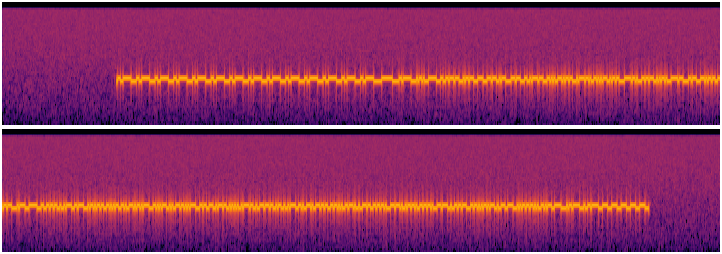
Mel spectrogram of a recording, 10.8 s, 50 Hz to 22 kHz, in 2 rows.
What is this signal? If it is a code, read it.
NAVTEX (SITOR-B), 100 baud, 170 Hz shift, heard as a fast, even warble, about 1700 Hz centre. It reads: ZCZC TE07 CONTAINER ADRIFT IN PSN 02-07N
